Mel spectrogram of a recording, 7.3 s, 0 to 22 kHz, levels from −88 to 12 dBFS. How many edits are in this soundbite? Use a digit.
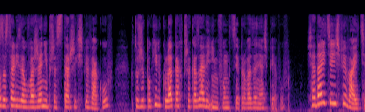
1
